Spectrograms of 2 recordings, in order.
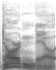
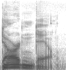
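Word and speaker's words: Dardanelle: So, yot just pronounced all of that wrong. It's not Sidelia. It's more like Sidelia. And it's not Dardenale. It's a little bit more like Dondale.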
